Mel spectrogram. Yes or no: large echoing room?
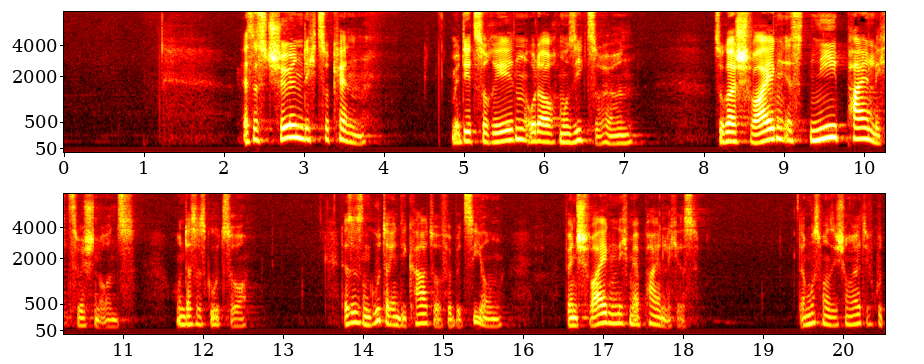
yes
